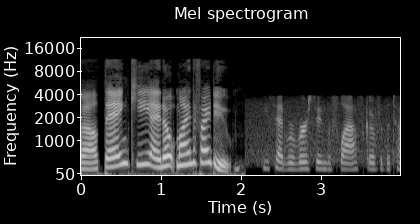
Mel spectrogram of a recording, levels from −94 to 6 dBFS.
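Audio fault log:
2.05 s to end: input switched to a poorer device, likely. The speech abruptly turns dull and boxy with nothing above 3.8 kHz, drops by around 5 dB, and gains a new background noise floor roughly 30 dB below the signal. There is no gap at the switch.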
